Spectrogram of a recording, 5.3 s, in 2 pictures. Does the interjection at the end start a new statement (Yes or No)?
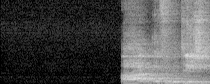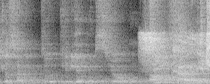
Yes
